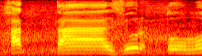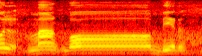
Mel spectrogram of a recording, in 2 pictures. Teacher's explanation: huruf roknya kita baca dengan suara menipis suara menipis kemudian bibir kita terbuka kekanan dan kekiri seperti orang tersenyum Apa sebab karena sebelumnya berharokat kasroh perhatikan sekali lagi Hatta zurtumul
